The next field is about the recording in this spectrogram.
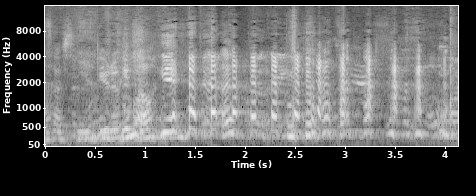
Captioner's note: laughter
